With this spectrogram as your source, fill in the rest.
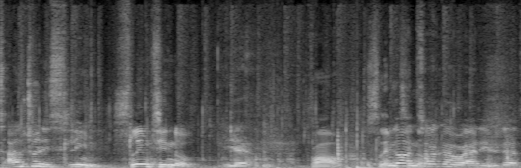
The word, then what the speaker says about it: Slimetino: How do you pronounce it? Slimetino? It's actually Slim. Slimetino.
